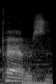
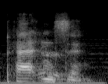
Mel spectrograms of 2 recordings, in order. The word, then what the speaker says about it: Pattinson: guy from twilight uh pat patterson i know i said it wrong but i can't robert pattinson i want to say matt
